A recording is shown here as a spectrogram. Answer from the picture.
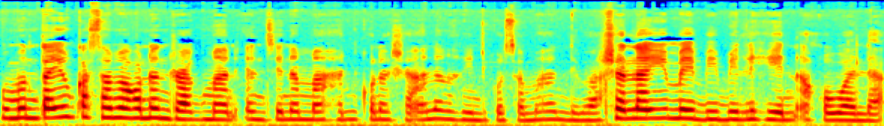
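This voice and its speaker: A woman speaks at a very fast pace in a high voice. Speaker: vlogger. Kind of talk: casual vlog voice-over narration.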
